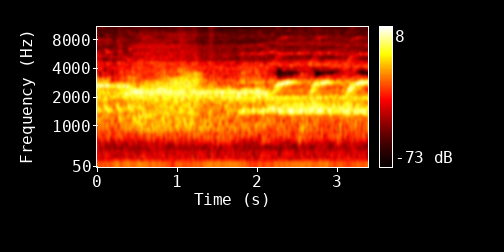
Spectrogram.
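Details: Malinois Waterslager canary, a bred singing canary, giving a continuous liquid warbling song around a steady mid-high band, with short rising bubbling notes repeated near the end.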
